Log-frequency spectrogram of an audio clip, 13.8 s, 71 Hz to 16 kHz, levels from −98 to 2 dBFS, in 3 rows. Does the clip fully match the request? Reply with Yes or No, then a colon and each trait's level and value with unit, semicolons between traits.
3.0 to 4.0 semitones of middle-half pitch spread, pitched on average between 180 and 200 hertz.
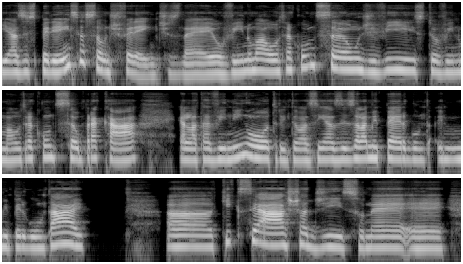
No: narrow, 2.6 semitones; high, 190 Hz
